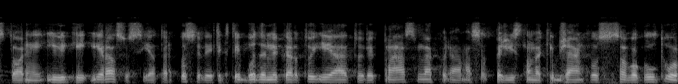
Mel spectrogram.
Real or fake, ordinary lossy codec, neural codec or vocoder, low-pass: fake; Opus, 16 kbps; codec, 16 kHz, 2 kbps, FreqCodec, larger model; 7.2 kHz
